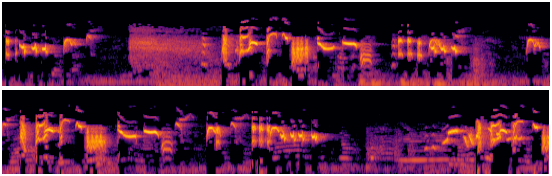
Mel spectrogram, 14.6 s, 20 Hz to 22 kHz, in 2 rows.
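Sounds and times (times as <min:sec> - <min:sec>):
Kacer Tretes type oriental magpie-robin singing: 0:00.0 - 0:01.4, 0:02.4 - 0:11.8, 0:12.7 - 0:14.6
faint low thumps: 0:04.6 - 0:07.1.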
